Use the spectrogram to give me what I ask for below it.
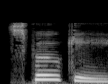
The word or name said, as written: spooky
